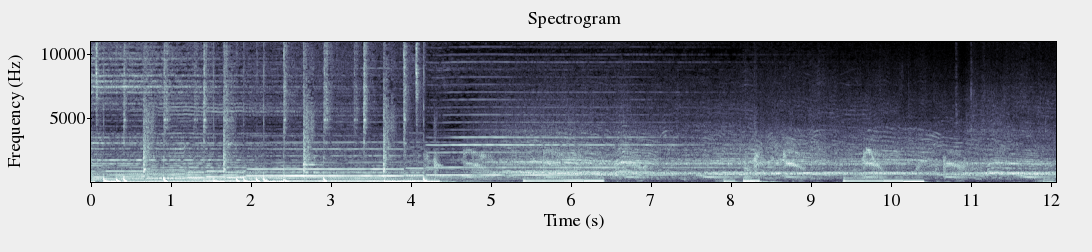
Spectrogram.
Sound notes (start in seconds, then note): none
